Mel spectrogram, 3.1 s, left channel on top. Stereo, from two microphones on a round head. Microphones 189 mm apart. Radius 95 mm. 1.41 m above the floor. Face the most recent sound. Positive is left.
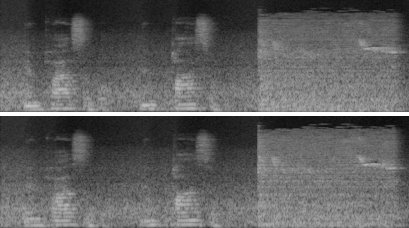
turn(degrees=-30)  # may be behind; listen again after turning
